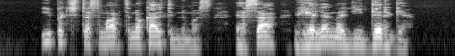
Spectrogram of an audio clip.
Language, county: Lithuanian, Utena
